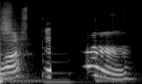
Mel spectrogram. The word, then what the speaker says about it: Worcestershire: Oh, it is Worcestershire. Worcestershire. There you go. Worcestershire.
